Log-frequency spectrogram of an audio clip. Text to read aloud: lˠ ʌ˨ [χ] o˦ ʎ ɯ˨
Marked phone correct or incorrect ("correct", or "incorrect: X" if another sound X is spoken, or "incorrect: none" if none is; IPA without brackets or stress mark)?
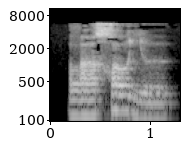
correct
